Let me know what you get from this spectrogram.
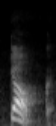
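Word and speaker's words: talk: একইভাবে আরেকটা নিয়ম আছে দেখুন, এল যদি কে এর আগে থাকে সেক্ষেত্রে উচ্চারণটা হবে টক, ওয়াক।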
